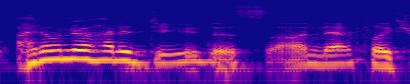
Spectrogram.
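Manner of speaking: usual speaking voice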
